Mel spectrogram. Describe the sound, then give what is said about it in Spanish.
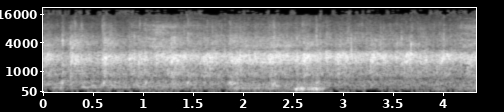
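An audience claps steadily for several seconds as applause to God, a dense, continuous wash of many hands applauding at an even level with no voices rising above it. “¿Por qué das un aplauso a Dios?”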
